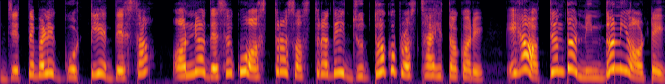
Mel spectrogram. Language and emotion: Odia, angry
